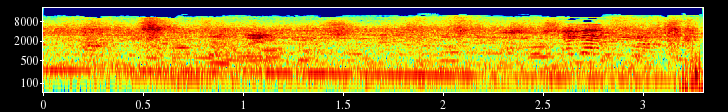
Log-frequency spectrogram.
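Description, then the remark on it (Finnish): Inside a crowded metro carriage on the new western metro line in Helsinki, Finland: a steady low motor hum and rumbling ride noise, with a continuous background murmur of many passengers talking indistinctly. “Ja kuten kuuluu, niin ainakin Ruoholahteen asti kansaa riittää.”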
